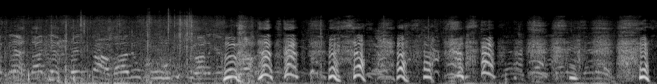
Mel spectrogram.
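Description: Men's voices: short, clipped vocal calls, a few a second, loudest between about two and five seconds in.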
